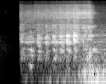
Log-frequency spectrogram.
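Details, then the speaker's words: Proton Saga FLX, started while checking a battery light that stays on despite two replacement alternators: engine catches with uneven pops and stumbles before settling to a low idle. Rough start blamed on a dirty throttle body. "Ini kentut-kentut itu lain isu lagi lah. Throttle body kotor."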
